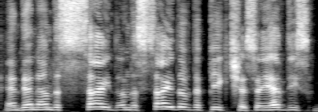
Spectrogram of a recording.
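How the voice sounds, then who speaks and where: Animated Brazilian man telling a story. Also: high-pitched, a little fast, clean tone, no echo, studio quality. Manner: animated, repeats words and restarts often. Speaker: photographer guest. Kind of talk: storytelling interview.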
